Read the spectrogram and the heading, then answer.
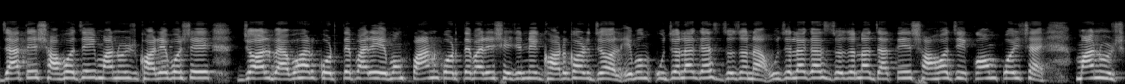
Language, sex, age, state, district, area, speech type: Bengali, female, 60+, West Bengal, Nadia, rural, spontaneous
